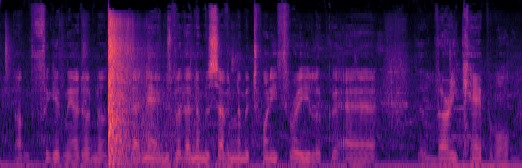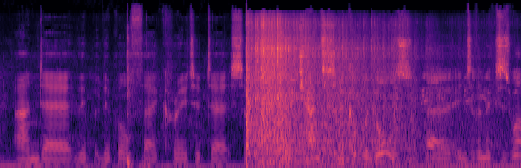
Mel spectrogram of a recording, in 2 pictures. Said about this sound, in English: Yeah, that's the sound of the substitutes banging on the advertising hoardings there. Firing at us. Firing us, because we're standing right behind the goal at the moment.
